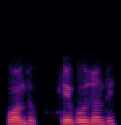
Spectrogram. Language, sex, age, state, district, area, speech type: Odia, male, 18-30, Odisha, Kendujhar, urban, conversation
